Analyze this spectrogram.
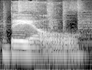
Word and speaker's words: bail: mind if I bail watch for the L making sure your tongue is contacting the roof bail cringe it's that feeling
